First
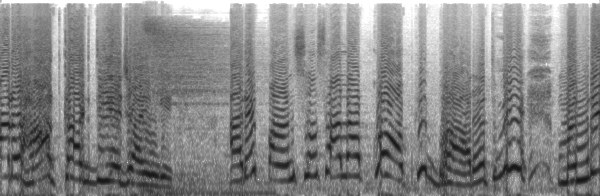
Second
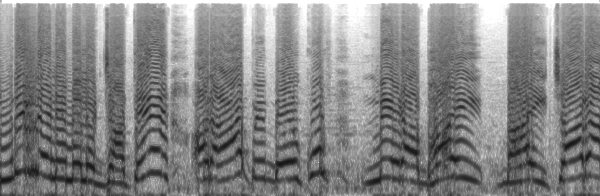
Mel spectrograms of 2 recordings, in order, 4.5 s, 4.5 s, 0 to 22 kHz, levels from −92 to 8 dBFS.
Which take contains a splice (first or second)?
first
